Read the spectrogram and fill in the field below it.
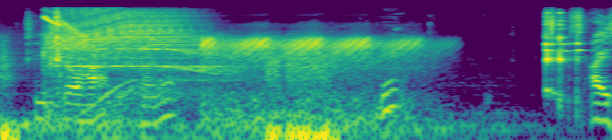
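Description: Video game sound effects chime and jingle.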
